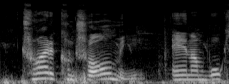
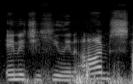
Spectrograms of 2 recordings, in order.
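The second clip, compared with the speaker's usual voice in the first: ordinary talk, nothing marked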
